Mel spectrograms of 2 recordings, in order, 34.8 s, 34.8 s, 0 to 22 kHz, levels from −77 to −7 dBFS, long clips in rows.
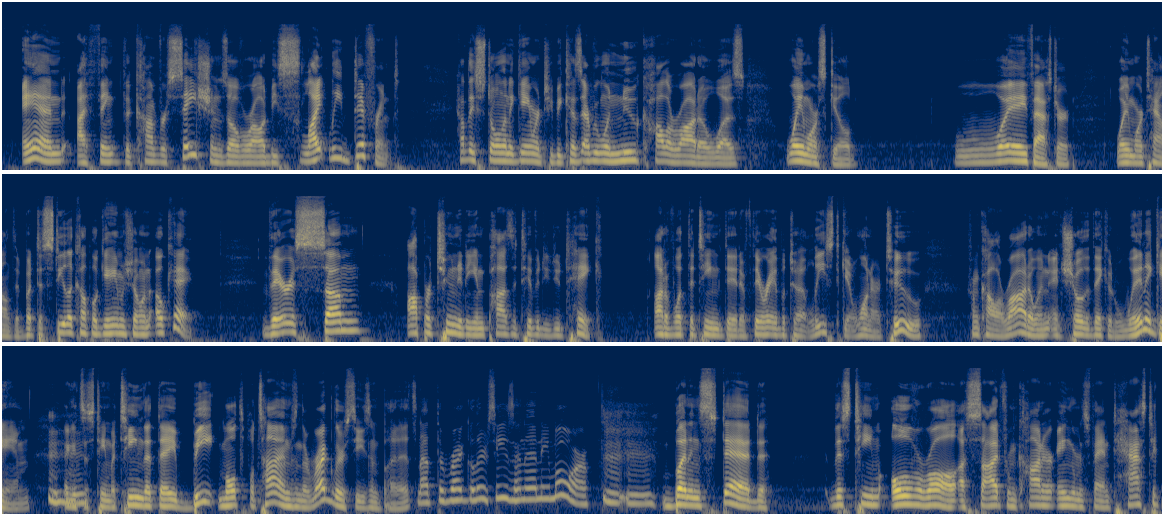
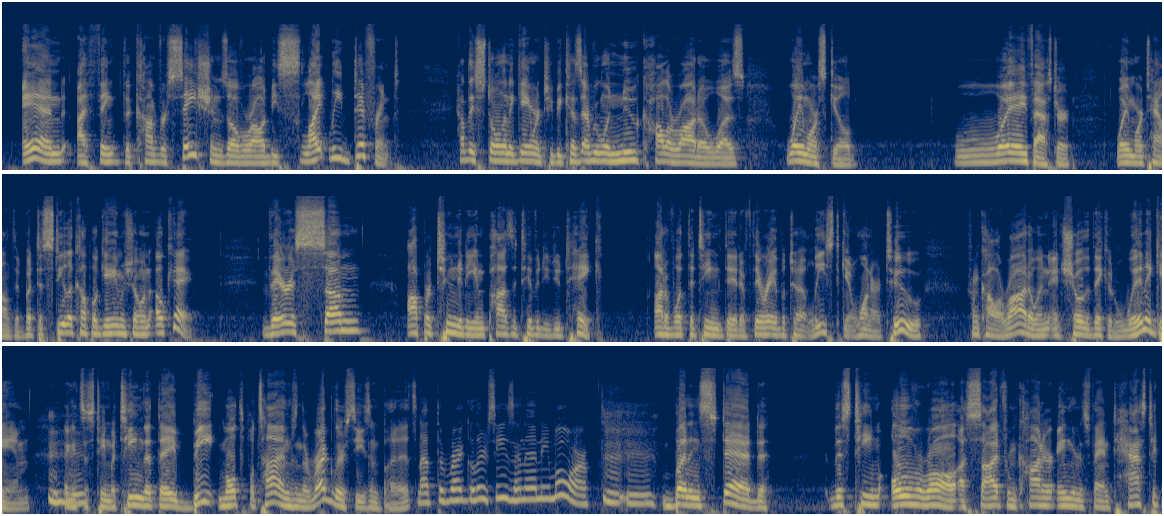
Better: first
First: none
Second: distortion; slight; 10 dB below the speech

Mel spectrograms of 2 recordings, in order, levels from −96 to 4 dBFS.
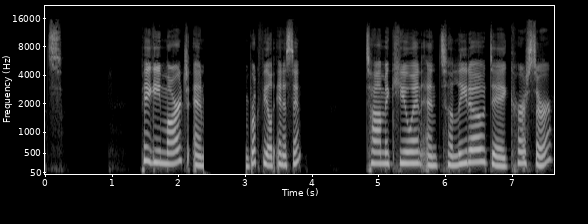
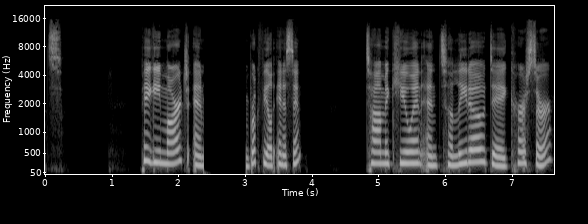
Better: neither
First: audio freezing; at 2.5 s for 0.5 s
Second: audio freezing; at 2.5 s for 0.5 s

